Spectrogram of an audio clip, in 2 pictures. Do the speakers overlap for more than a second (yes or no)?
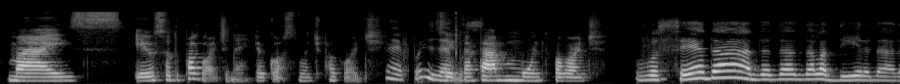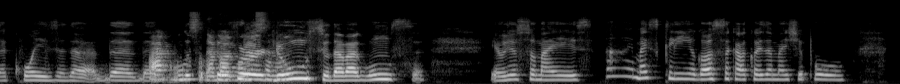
yes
